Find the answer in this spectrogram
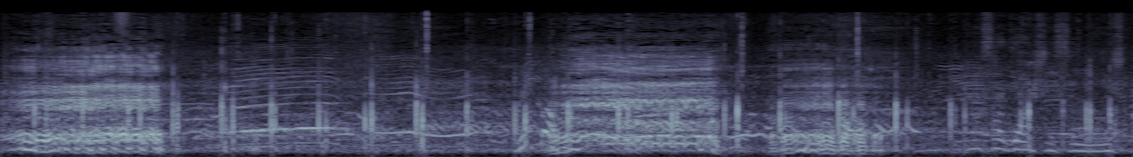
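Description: Horse hooves clopping on an asphalt road, with two long, wavering voice-like calls over them: one at the start and one about four seconds in.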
